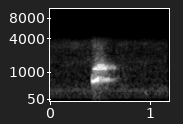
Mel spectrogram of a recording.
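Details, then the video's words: Pet African grey parrot learning to talk indoors, one short throaty mid-pitched utterance lasting about a quarter second, with a faint low household hum underneath. "my talking african grey"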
